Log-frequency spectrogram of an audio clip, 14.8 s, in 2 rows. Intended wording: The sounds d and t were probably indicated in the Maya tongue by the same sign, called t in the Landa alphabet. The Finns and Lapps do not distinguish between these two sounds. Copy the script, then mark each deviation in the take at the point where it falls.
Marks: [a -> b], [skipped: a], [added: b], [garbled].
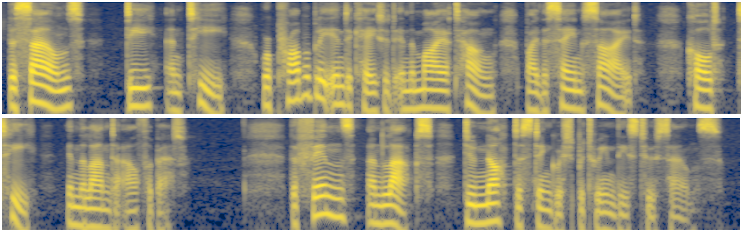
The sounds d and t were probably indicated in the Maya tongue by the same [sign, -> side] called t in the Landa alphabet. The Finns and Lapps do not distinguish between these two sounds.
